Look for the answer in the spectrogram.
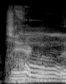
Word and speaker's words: Schorrel: Ik kan nooit zo goed uitspreken. Schorrel. – Ja, Schorrel.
